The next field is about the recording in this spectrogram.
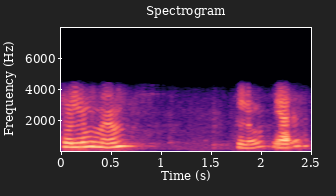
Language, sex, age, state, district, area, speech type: Tamil, female, 45-60, Tamil Nadu, Tiruchirappalli, rural, conversation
